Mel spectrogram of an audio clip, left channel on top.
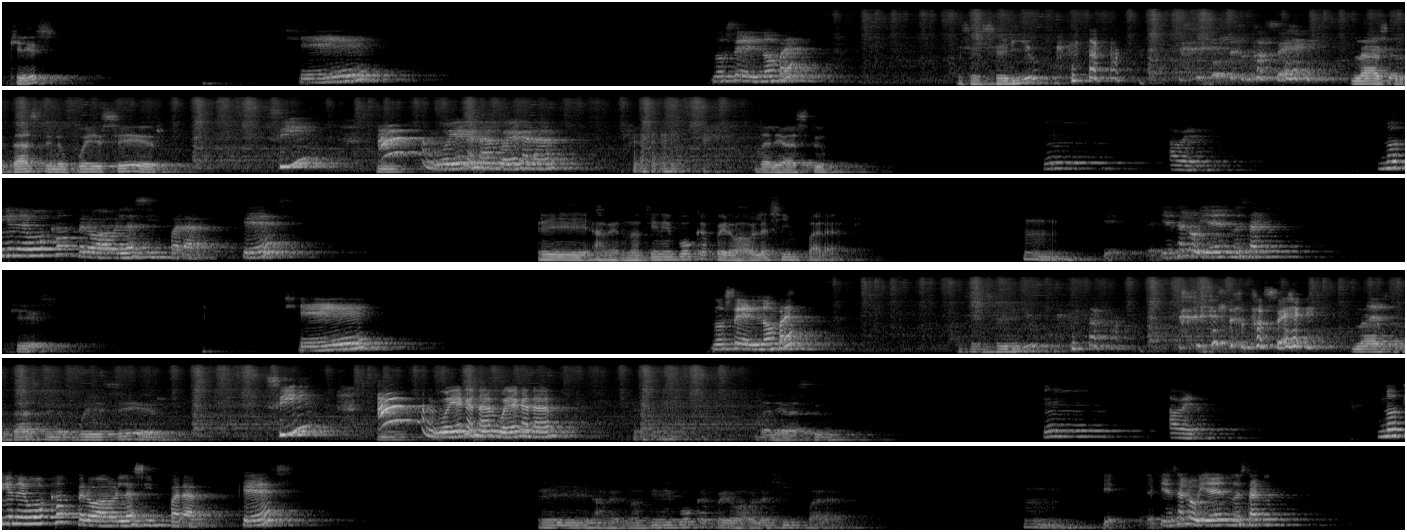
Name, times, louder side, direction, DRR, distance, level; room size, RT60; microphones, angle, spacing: voice 1, 0.1-0.5 9.5-11.2 13.5-15.6 17.8-18.0 20.2-22.3 33.4-36.5 38.3-38.8, left 5 dB, 70° left, 10 dB, 0.3 m, -33 dB
voice 2, 2.8-3.7 7.1-7.9 11.7-13.1 13.7-13.8 16.4-19.6 24.4-25.1 25.7-26.0 27.8-30.1 30.5-30.9 39.1-39.2 39.5-40.7, right 4 dB, 55° right, 7 dB, 0.4 m, -27 dB
sound 1, 8.2-21.6, right 1 dB, 10° right, 1.3 m, -43 dB
5.1 x 2.5 x 3.7 m, 1.1 s
head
